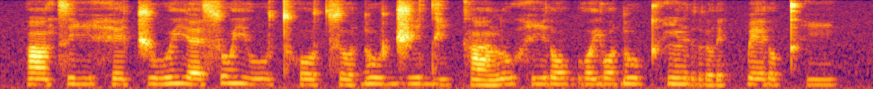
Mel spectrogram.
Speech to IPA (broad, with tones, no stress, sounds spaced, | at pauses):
ã˨ t͡s iː˨ h e˨ t͡ʃ uː˨˦ j ɛ˨ s u˦ j uː˨ tʰ o˨ t͡s ʊ˨ ɗ u˦ d͡ʒ i˦ d i˨ k ã˨ l u˦ h i˦ ɾ o˦ ɡʷ ɛ˦ j o˦ ɗ uː˦ kʰ ĩ˦ r ʊ˨ ɾ e˨ k͡p e˦ ɾ ʊ˨ kʰ i˦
